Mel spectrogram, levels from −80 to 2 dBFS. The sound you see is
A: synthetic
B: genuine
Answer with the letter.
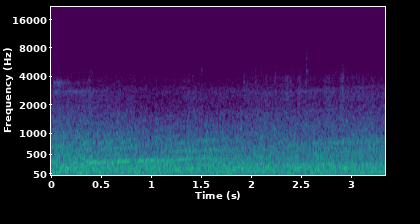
B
